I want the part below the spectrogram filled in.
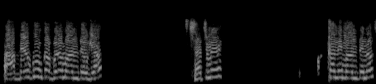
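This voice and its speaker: A man teaching a medical course, lecturing in a chatty, joking way and quizzing students with quick questions he answers himself. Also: very high voice, steady tone, pushed and bright, dry recording, poor audio. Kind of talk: lecture to a class, mixed with casual chat. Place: classroom with students present and online.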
